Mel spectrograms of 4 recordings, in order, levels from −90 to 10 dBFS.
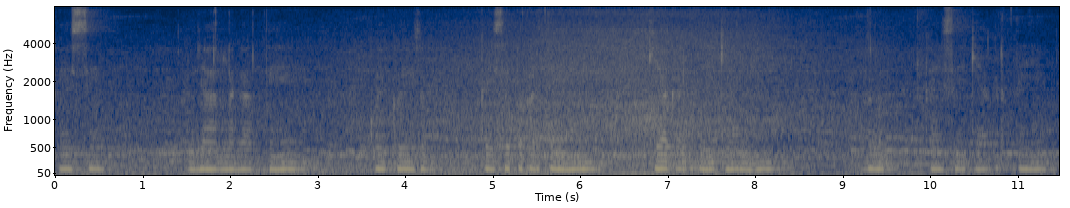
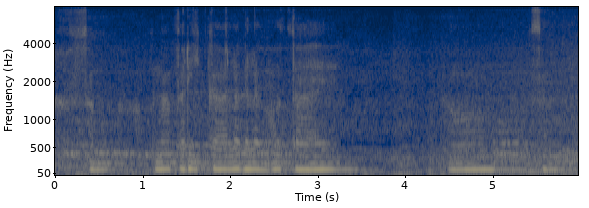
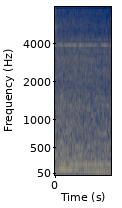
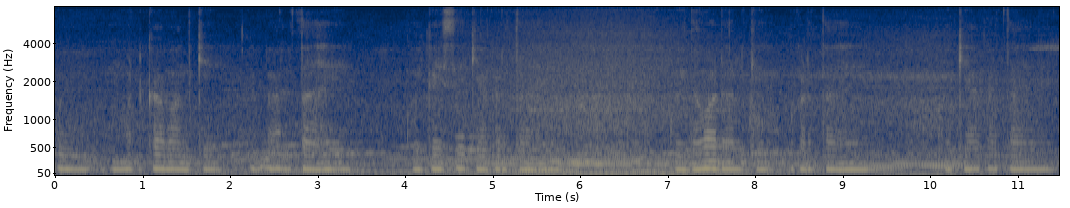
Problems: background sounds at intervals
